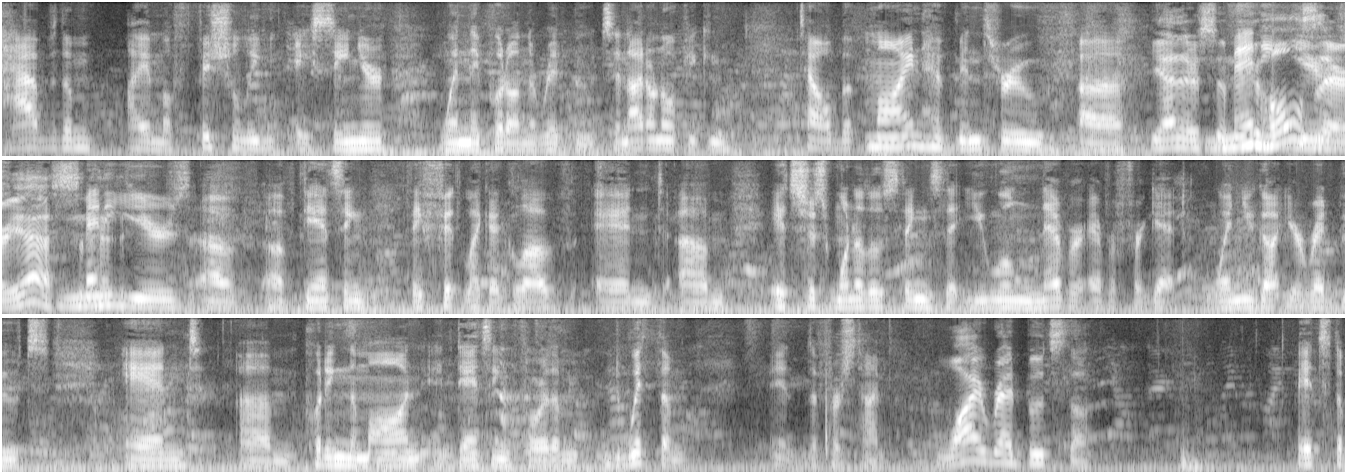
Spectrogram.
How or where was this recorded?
busy venue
